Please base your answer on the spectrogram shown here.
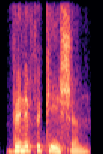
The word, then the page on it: vinification: Indian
